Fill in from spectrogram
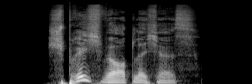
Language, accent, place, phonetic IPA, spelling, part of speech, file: German, Germany, Berlin, [ˈʃpʁɪçˌvœʁtlɪçəs], sprichwörtliches, adjective, De-sprichwörtliches.ogg
- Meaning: strong/mixed nominative/accusative neuter singular of sprichwörtlich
